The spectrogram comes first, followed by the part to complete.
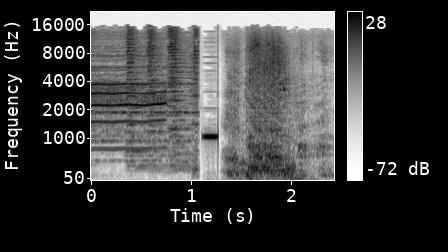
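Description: A bit of music with held notes, a short high beep just after a second in, then the MGM logo's lion roar near the end.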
